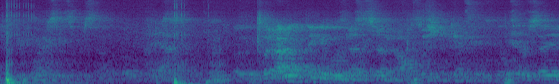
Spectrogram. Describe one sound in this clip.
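A young man speaks calmly across a table.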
